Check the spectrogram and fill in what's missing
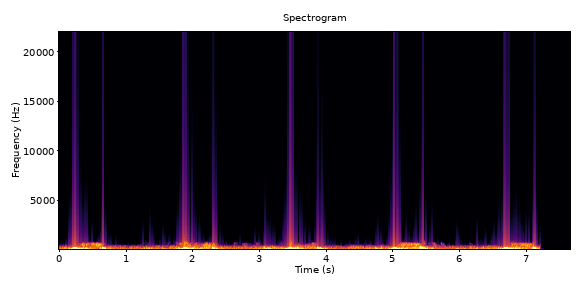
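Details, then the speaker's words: Example of a high-pitched systolic murmur in mitral regurgitation: slow, regular heartbeat with a steady high-pitched murmur filling the gap between the first and second heart sounds. "right-sided heart failure may develop causing neck vein distension and pitting edema, and a highpitched systolic murmur. You can hear an example in this audio clip."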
